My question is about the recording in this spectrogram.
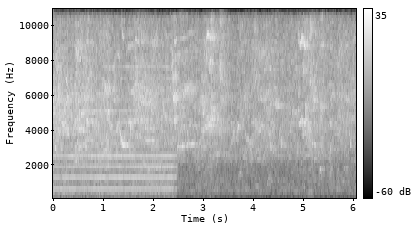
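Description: The bird park's passenger train running with a steady pitched hum, which stops abruptly about two and a half seconds in along with its rumble. Small birds keep up a chirping at the nest colony.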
